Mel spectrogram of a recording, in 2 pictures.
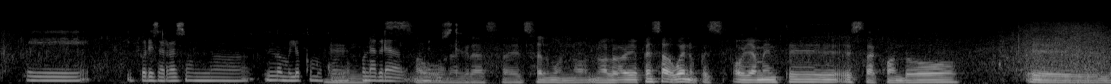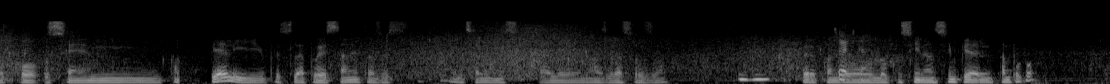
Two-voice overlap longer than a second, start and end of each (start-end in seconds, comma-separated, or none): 3.2-4.6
